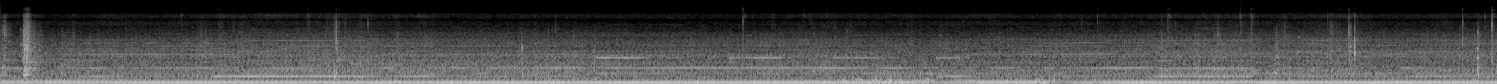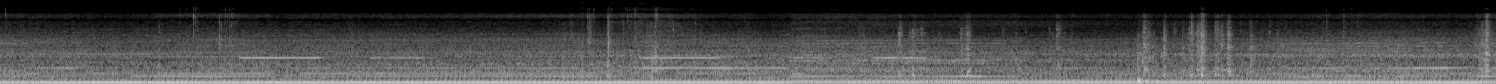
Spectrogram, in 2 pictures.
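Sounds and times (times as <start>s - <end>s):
diesel engine running under load: 0.0s - 29.9s
reversing alarm: 0.0s - 29.9s
beeping tones: 6.0s - 6.6s, 7.3s - 9.7s.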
